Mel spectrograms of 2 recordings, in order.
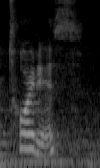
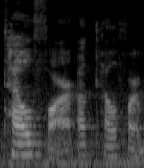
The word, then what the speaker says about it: Telfar: a Telfar or a tortoise. Oh my God, I said the name wrong. A Telfar bag.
